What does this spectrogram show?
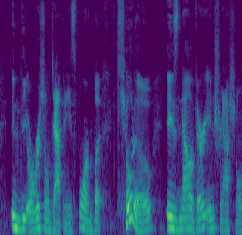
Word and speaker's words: Kyoto: If I were speaking Japanese, I would pronounce Kyoto in Japanese. But when I'm speaking in English, I will pronounce things in English regardless of what I'm talking about.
